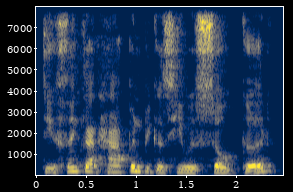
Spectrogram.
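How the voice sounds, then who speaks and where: A man's voice: fairly high pitch, lively intonation, brisk. A man hosting his own commentary channel, ranting in disbelief and swearing freely as he reacts to a clip, then winding down to sign off to his viewers. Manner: exasperated, swearing, incredulous.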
